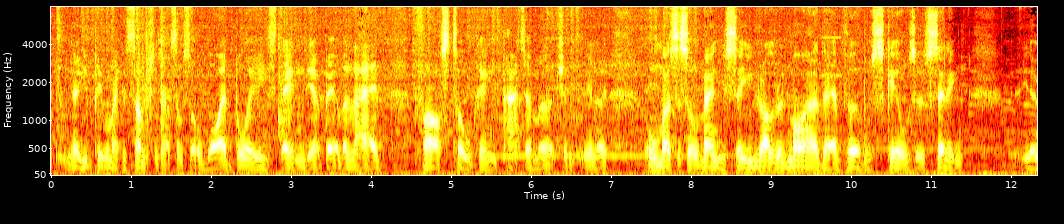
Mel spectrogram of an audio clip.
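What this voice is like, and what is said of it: Strong London accent. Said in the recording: “It was quite a strong accent, a strong London accent ... cockney patter type thing”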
